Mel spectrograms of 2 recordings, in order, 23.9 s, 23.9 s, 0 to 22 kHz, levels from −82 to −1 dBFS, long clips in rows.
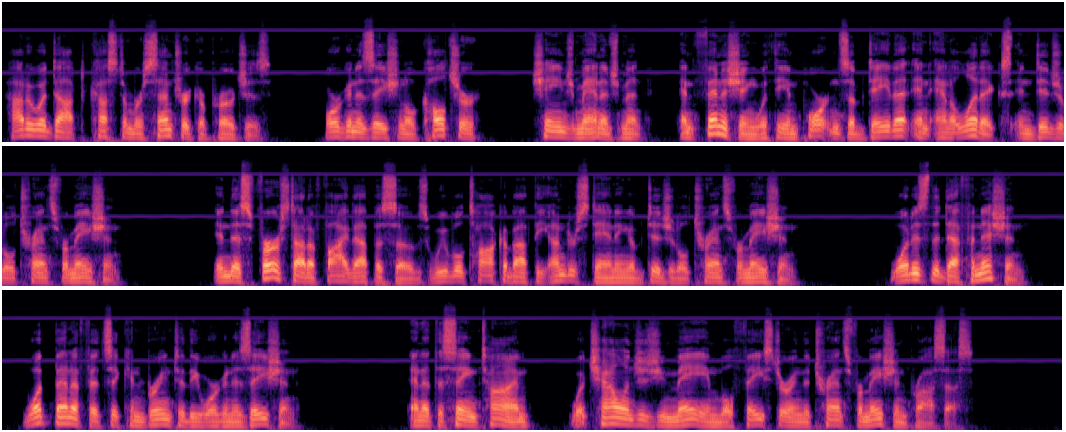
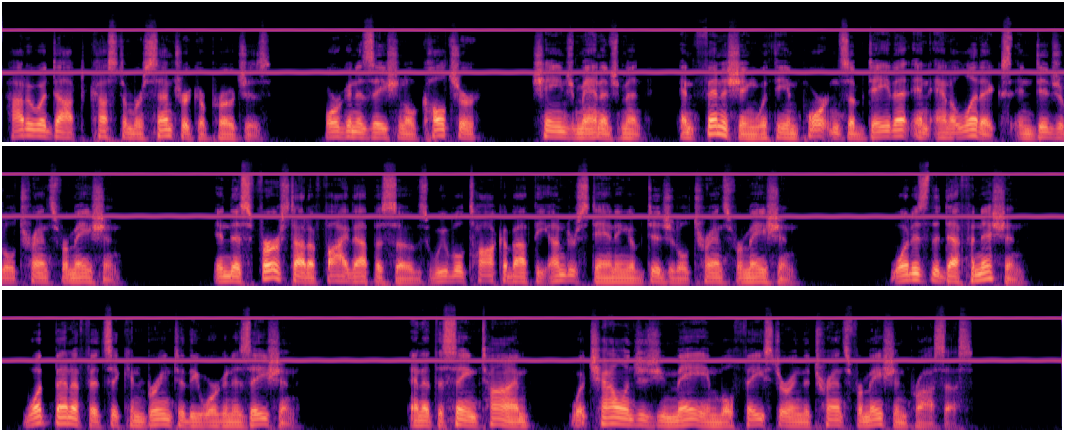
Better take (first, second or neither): first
